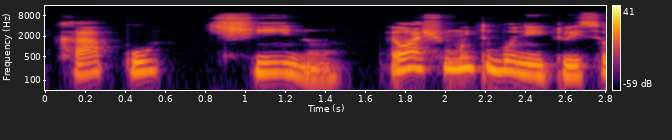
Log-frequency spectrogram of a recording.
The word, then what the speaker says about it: cappuccino: 26 ali né e ele tem esse som de tx tsh chino né capo chino eu acho muito bonito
